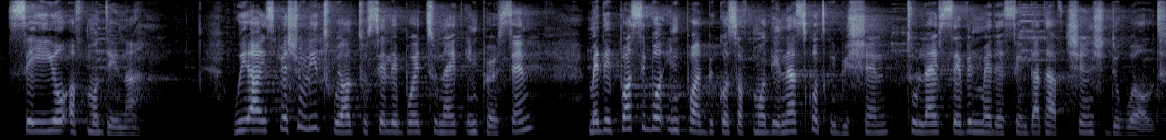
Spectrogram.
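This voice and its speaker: A woman's voice: mid-range voice, normal speed, bright, forceful tone. A woman from Haiti, a program manager, formally reading a gala introduction. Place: large ballroom. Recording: hall reverb, faint room noise.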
